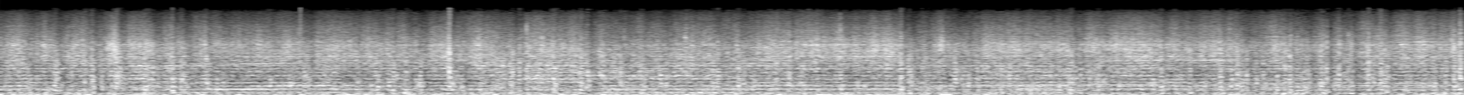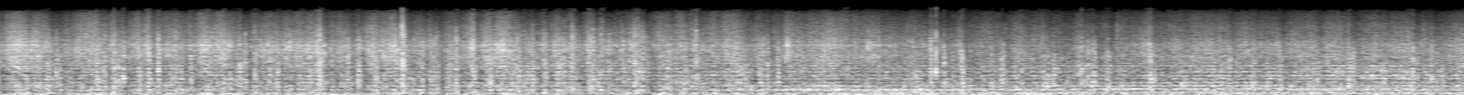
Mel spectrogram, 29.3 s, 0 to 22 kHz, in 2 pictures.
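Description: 2005 MINI Cooper S's supercharged four-cylinder engine running hard on a race track, heard from inside the cabin: its pitch climbs and falls again and again as it pulls through the gears, over a steady rush of wind and road noise.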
